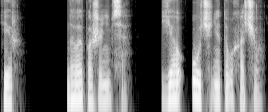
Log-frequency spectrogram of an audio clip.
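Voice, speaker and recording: A woman's voice: low-pitched, fairly even intonation, brisk, dark tone, dry recording, clean studio sound, close to an everyday voice. A woman voicing an insistent young man who pleads earnestly with his ex in an audiobook. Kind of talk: audiobook dialogue.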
